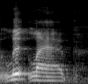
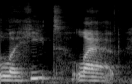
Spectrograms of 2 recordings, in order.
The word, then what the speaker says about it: Leuchtturm: case um I know a lot of people pronounce that name wrong they call it lit lab or something but it's called Le heat lab um but anyway um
